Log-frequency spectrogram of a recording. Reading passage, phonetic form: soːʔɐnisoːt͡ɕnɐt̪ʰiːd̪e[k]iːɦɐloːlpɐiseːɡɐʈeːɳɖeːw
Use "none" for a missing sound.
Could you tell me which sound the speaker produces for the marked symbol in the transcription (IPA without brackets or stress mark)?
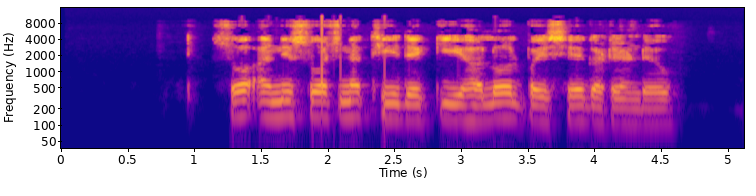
k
